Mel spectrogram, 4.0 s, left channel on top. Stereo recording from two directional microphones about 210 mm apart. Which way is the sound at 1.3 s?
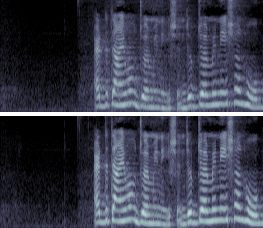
50° right (ahead or behind).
